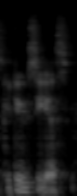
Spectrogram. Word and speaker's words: caduceus: The actual saying is caduceus, I believe the Greek pronunciation.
